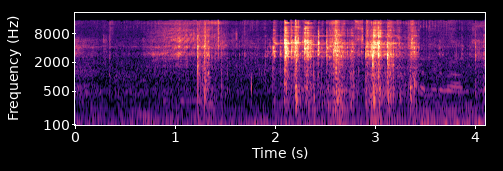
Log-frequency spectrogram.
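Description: A bicycle clatters onto concrete.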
